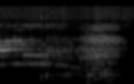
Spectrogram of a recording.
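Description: A cat meows insistently in the background, a few drawn-out cries close together, fairly faint and with no talking over them.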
